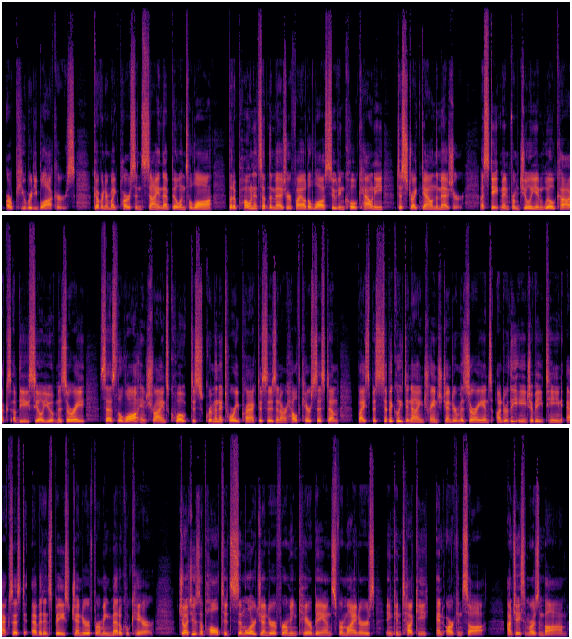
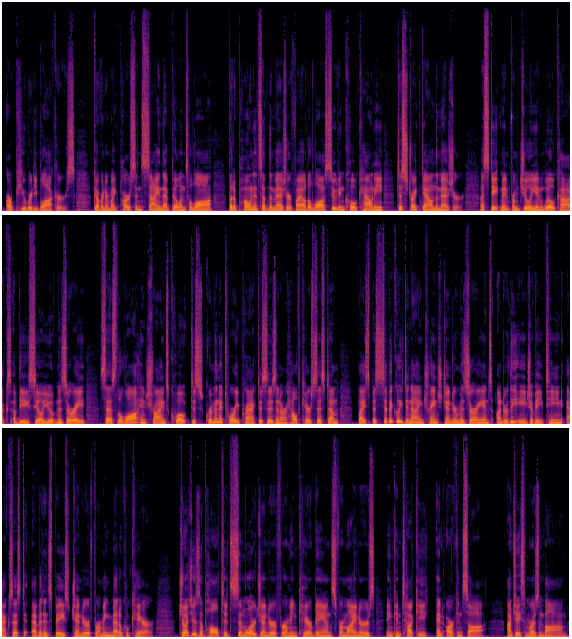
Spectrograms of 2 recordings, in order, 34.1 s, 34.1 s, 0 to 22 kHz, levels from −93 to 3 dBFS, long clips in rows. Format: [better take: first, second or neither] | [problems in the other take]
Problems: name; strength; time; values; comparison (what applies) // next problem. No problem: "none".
second | thin; very; fading below 350 Hz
